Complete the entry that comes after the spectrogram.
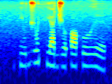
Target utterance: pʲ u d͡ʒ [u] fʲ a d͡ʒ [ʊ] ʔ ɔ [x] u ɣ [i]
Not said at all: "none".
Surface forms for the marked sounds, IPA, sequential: u, ʊ, x, ɪ

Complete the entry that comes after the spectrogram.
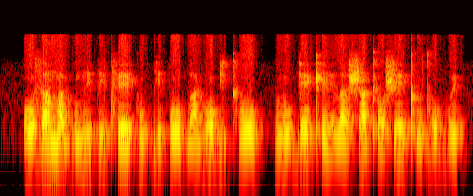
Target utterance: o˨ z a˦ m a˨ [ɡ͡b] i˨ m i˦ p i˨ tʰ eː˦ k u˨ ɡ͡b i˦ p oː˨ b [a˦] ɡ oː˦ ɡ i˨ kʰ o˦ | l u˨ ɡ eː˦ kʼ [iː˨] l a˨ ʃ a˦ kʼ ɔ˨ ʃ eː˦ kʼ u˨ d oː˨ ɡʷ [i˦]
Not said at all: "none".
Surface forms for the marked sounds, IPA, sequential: ɡʷ, a˦, eː˨, ɪ˦

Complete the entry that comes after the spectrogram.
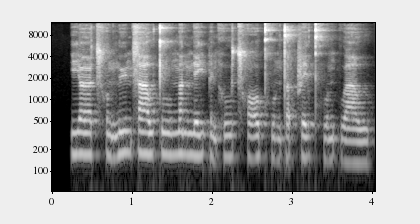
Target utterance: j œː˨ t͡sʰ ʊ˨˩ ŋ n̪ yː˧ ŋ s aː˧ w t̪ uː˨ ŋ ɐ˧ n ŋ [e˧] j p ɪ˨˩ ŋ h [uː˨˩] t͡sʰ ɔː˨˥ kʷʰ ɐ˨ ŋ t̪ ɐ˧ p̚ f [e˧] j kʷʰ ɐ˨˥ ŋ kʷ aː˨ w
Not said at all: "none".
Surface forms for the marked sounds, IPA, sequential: e˨˧, uː˨, e˧

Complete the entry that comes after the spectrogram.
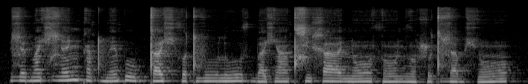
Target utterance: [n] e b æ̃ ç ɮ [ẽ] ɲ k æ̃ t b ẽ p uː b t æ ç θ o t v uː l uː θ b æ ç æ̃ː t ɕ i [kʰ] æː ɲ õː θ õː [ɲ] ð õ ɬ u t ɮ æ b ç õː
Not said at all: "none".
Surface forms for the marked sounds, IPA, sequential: ɮ, ẽ, x, ɲ

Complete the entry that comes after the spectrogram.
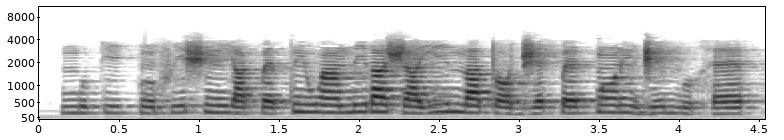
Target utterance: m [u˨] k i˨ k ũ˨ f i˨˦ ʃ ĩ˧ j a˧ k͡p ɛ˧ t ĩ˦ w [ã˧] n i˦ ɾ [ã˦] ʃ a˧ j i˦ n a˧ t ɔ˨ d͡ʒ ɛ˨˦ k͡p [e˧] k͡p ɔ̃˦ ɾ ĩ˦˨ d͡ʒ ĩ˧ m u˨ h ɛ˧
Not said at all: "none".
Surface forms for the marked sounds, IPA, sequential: u˨, ã˦, a˦, ɛ˧

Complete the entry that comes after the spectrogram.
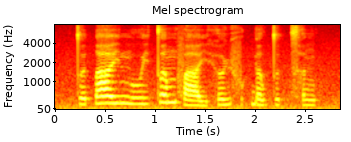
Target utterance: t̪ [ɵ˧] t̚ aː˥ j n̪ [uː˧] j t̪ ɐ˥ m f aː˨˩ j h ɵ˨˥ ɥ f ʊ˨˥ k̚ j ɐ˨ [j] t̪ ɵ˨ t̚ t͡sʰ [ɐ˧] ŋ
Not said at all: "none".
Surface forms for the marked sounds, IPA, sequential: ɵ˨˥, uː˧, w, ɐ˧

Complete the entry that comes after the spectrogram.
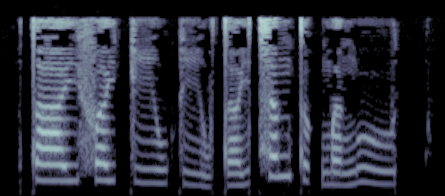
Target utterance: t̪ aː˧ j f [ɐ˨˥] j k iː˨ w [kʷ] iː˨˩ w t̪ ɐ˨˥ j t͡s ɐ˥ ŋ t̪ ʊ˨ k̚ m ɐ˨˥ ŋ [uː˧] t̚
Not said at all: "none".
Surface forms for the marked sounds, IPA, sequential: ɐ˧, k, uː˧

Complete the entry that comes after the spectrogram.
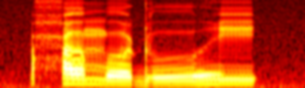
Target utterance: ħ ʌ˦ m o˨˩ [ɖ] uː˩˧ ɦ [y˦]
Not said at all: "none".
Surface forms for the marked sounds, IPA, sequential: ɖ, i˦

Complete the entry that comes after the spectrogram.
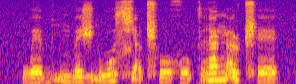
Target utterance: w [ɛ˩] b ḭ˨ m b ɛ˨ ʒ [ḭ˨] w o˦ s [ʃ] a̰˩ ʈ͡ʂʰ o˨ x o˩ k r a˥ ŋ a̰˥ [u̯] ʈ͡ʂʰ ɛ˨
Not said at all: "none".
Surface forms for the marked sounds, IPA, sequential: ɛ˩, ḭ˨, ɕ, u̯

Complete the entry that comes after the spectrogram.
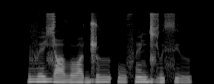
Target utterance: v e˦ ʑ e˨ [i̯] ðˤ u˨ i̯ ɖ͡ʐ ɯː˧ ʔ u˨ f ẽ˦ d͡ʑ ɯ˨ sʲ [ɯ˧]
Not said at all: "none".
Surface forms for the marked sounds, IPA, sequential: i̯, ɯ˨

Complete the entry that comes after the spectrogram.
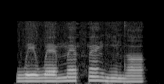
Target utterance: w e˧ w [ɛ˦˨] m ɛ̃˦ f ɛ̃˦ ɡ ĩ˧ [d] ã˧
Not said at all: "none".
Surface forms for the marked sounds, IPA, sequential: ɛ˧, d

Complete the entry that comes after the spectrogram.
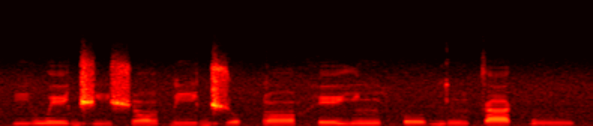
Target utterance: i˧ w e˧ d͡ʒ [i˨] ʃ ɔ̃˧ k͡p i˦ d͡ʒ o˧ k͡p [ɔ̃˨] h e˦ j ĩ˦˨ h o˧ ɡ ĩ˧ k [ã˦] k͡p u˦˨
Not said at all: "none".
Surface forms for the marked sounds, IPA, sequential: i˨, ɔ̃˧, a˦

